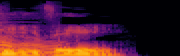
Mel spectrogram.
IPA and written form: ˌtiː ˈviː (TV)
